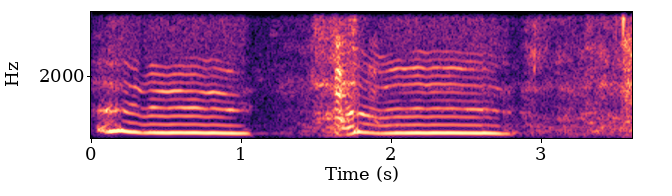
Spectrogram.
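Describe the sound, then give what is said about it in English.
A human voice imitates an elk call with two long, loud, steady moaning tones, each starting with a brief upward swoop and held at a low, droning pitch, followed by a soft breath. “Elk make a sound that is something like this.”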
